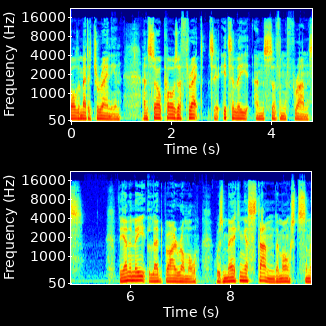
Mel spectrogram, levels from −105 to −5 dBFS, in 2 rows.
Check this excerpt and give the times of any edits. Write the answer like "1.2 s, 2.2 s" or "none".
none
